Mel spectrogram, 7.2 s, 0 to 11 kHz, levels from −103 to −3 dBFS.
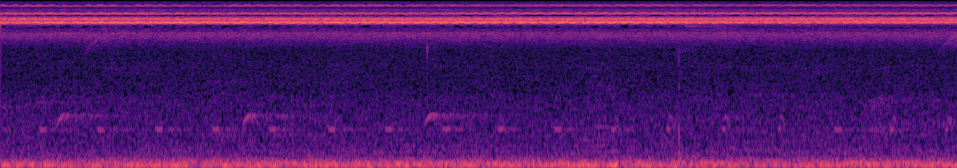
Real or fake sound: real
